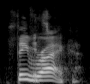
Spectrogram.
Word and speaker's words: Reich: Steve Reich.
